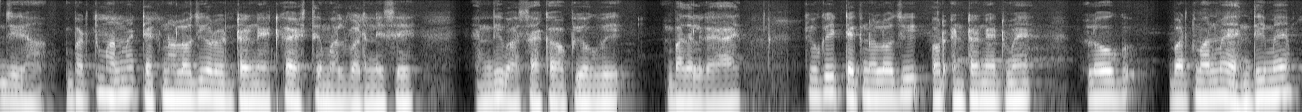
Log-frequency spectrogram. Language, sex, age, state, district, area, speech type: Hindi, male, 45-60, Rajasthan, Jodhpur, urban, spontaneous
